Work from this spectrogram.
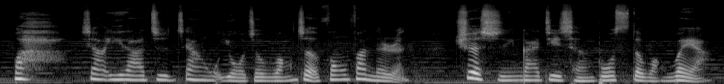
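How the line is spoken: Amazed exclamation. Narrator (Chinese): 士兵忍不住惊叹

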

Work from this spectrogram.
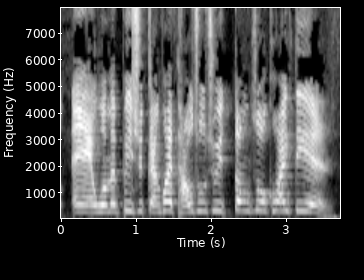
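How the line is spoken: Urgent shout. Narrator (Chinese): 沙欢就大喊说

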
